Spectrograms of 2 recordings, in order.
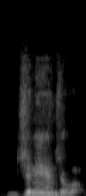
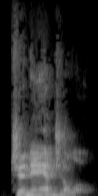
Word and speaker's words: Giannangelo: And then when I went to Italy, they told me I said it wrong. So we're all even. That's true. Now, how did they say it in Italy? They said it was Giannangelo.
